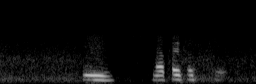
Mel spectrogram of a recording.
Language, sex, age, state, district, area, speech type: Santali, female, 30-45, Jharkhand, Seraikela Kharsawan, rural, conversation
